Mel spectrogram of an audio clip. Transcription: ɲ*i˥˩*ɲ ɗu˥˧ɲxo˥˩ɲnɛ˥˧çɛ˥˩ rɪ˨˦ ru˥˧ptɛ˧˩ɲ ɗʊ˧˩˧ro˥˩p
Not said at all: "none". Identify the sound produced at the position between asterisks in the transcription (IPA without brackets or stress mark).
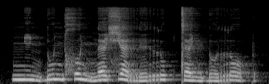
i˥˩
